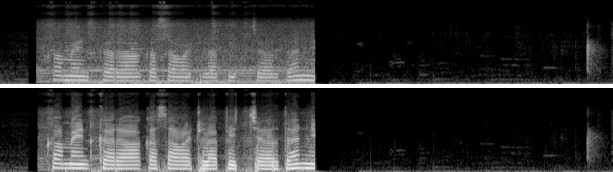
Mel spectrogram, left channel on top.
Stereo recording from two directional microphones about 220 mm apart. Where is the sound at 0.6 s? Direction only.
45° right (ahead or behind).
